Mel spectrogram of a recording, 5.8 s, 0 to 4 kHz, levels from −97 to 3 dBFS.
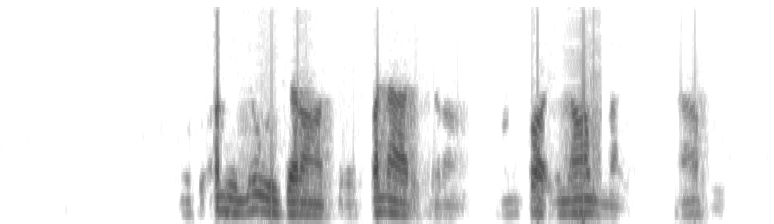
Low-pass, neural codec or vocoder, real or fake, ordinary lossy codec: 3.6 kHz; vocoder, 44.1 kHz, 128 mel bands every 512 samples, BigVGAN v2; fake; AAC, 16 kbps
